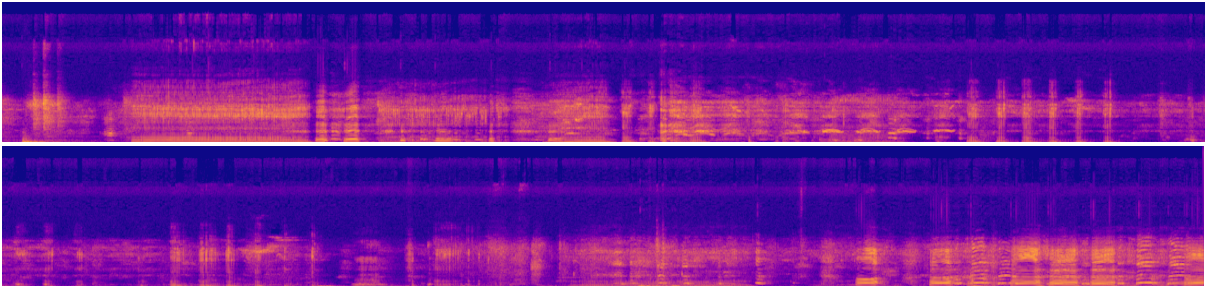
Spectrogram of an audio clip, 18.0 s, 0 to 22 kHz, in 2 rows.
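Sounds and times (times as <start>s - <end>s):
person snoring: 0.8s - 8.3s, 10.3s - 18.0s.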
